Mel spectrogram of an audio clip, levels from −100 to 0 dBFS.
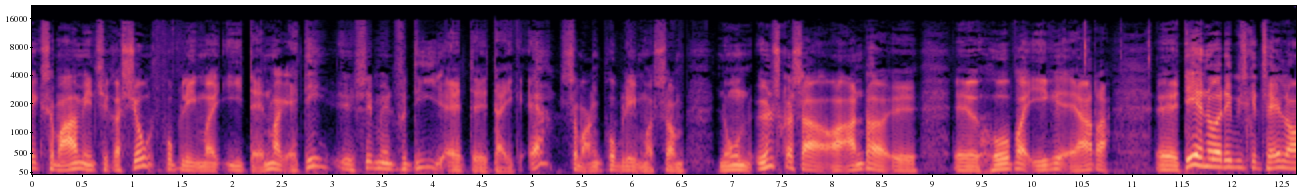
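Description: Speech, with an adaptive stream dropping to a lower bitrate from 2.80 to 6.80 s: the quality abruptly drops, with heavier codec artefacts, then recovers without any gap, which fits a switch from roughly 64 to 24 kbit/s Opus.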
